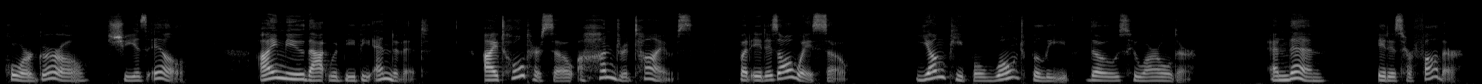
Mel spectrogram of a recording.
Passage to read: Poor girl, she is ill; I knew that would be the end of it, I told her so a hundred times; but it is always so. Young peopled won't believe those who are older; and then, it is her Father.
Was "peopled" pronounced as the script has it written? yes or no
no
